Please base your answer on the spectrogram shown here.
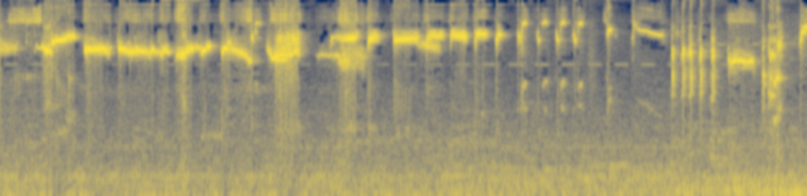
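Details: Lure sound of the cucak keling, meant to prompt kept birds to sing: strings of high, thin whistles run together at first, then break into rapid clipped chirps and quick ticking bursts toward the end.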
